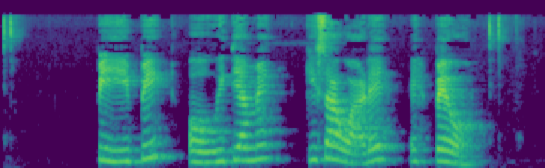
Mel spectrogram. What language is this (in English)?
Huarijio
